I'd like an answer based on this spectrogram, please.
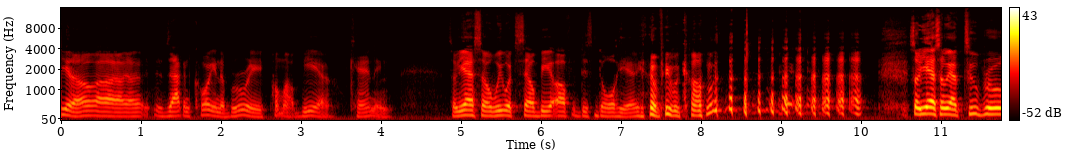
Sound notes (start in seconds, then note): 7.7 laughs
